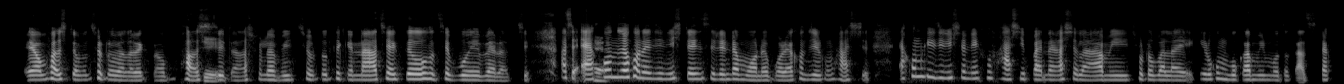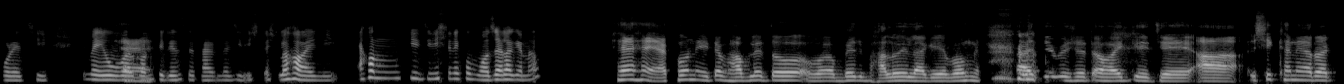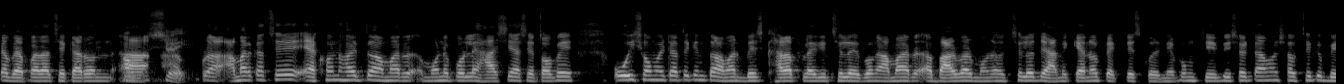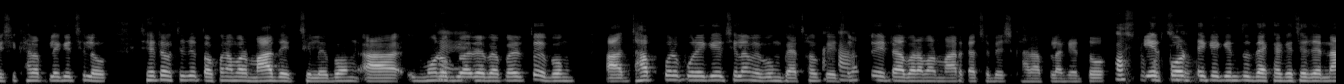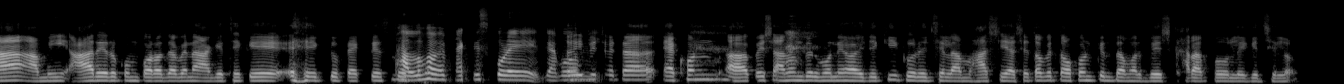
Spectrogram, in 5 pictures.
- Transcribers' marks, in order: laughing while speaking: "এই অভ্যাসটা আমার ছোটবেলার একটা … হচ্ছে বয়ে বেড়াচ্ছি"; tapping; other background noise; laughing while speaking: "আর যে বিষয় সেটা হয় কি"; chuckle; laughing while speaking: "একটু"
- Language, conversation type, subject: Bengali, podcast, নিজের অনুভূতিকে কখন বিশ্বাস করবেন, আর কখন সন্দেহ করবেন?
